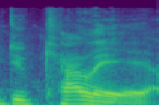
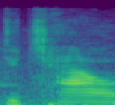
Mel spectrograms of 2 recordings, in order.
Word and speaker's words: Ducale: Familia Ducale, I believe Ducale? it is. I think that's Ducale, right. Yeah. I always call them like Duchao or something. Ducale, yeah.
